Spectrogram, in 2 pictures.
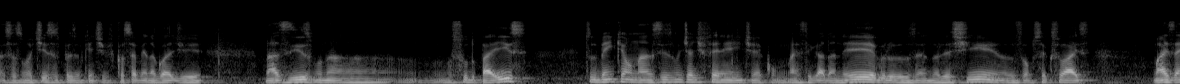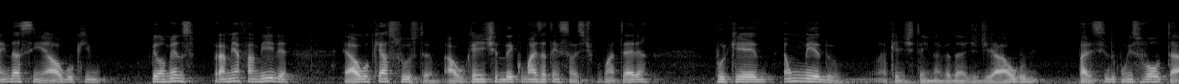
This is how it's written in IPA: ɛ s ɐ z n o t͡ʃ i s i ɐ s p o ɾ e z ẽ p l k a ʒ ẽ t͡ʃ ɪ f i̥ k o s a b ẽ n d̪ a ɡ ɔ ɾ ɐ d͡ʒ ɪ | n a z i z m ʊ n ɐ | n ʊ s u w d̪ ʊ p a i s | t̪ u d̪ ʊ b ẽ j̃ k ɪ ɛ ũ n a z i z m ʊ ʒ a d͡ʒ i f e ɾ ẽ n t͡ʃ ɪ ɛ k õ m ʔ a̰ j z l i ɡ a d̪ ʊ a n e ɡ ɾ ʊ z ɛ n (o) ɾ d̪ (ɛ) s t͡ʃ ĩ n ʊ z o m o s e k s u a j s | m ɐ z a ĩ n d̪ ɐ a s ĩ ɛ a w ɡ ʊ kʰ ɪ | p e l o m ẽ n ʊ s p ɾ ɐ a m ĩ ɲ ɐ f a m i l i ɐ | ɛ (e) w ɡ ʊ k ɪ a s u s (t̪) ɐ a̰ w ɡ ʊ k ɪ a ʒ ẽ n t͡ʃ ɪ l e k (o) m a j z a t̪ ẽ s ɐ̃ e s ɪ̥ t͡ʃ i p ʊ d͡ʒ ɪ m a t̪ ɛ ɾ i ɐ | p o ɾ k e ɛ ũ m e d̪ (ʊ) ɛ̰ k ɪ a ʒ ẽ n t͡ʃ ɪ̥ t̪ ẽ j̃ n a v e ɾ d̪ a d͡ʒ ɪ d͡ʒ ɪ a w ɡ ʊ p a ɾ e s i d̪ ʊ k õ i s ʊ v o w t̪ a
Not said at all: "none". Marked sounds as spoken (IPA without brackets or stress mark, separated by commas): o, e, a, t̪, õ, ʊ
